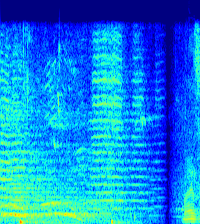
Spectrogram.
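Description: Basketball bouncing on the court, two low thuds about a second apart, over arena crowd noise. The sound drops out briefly near the end.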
